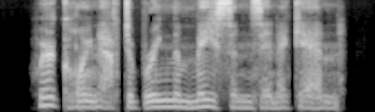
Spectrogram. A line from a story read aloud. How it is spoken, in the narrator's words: Dane mutters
